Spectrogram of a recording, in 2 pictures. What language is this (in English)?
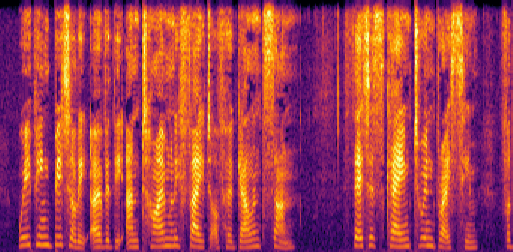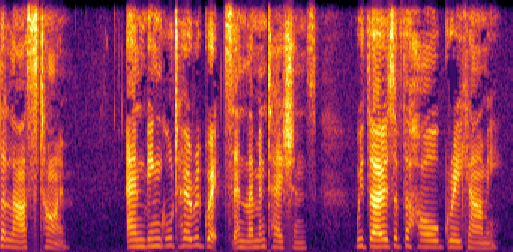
English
